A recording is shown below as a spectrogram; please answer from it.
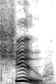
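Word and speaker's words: Xiu: which her name is shu x i you pronounced shu so if you're following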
